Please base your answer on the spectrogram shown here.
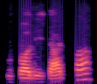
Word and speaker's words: Bodhisattva: It's pronounced Bodhisattva.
